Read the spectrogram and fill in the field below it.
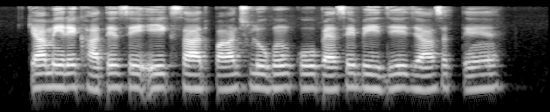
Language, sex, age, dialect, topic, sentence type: Hindi, male, 18-24, Garhwali, banking, question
